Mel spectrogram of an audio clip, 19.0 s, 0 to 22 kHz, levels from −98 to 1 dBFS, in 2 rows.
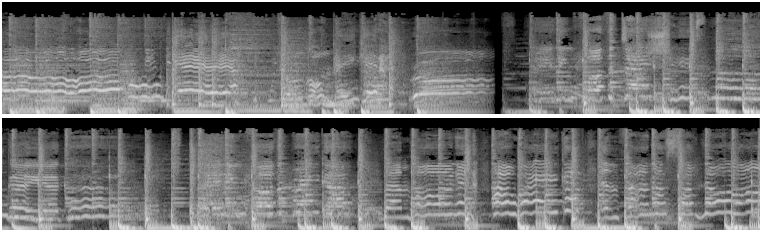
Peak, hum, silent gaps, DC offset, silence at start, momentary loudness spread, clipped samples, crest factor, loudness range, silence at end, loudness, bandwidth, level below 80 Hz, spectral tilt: -6 dBFS; none; 6.16-6.23 s; under 0.1%; 0 s; 7 LU; under 0.1%; 14 dB; 3 LU; 0 s; -21 LUFS; 16 kHz; -26 dBFS; -4 dB/octave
